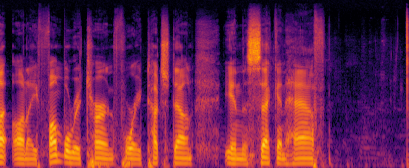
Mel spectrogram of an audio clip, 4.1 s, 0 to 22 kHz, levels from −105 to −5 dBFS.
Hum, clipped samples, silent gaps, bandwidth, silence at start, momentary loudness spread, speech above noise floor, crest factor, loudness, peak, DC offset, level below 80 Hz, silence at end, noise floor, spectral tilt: none; under 0.1%; none; 18 kHz; 0 s; 11 LU; 37 dB; 22 dB; -24 LUFS; -4 dBFS; under 0.1%; -46 dBFS; 0.85 s; -62 dBFS; -3 dB/octave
